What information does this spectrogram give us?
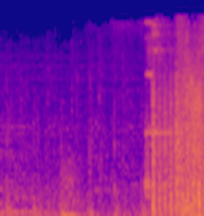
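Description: Gunfire in the video game Apex Legends during a solo ranked match, faint at first, then a quick burst of rapid automatic shots near the end.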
